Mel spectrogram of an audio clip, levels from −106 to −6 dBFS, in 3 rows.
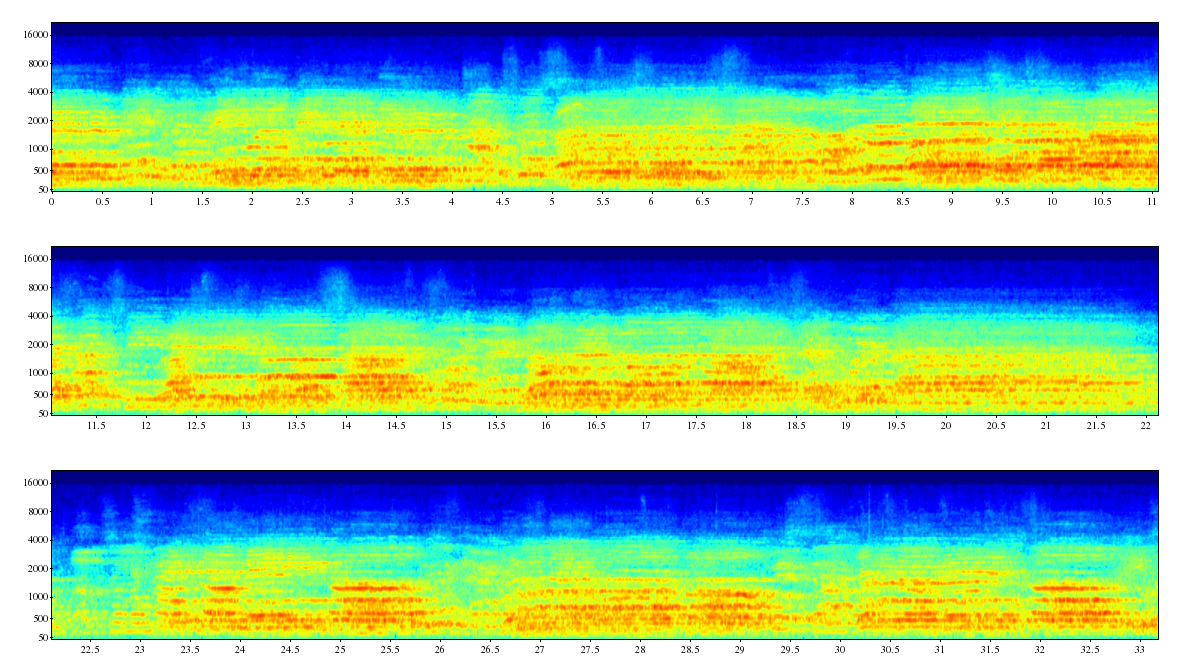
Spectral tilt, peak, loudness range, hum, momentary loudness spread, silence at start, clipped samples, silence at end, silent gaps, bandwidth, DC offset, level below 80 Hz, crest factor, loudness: -6.5 dB/octave; -8 dBFS; 5 LU; none; 9 LU; 0 s; under 0.1%; 0 s; none; 8.8 kHz; under 0.1%; -64 dBFS; 18 dB; -25 LUFS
